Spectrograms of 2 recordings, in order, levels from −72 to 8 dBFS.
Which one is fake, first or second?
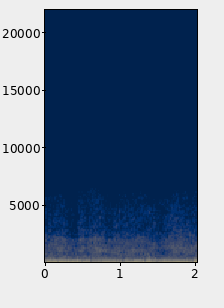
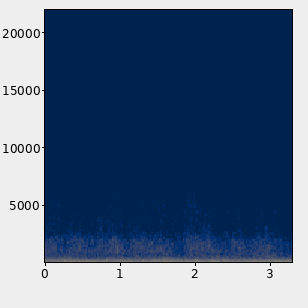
first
